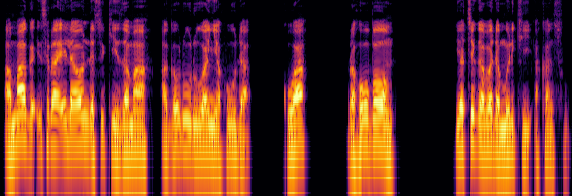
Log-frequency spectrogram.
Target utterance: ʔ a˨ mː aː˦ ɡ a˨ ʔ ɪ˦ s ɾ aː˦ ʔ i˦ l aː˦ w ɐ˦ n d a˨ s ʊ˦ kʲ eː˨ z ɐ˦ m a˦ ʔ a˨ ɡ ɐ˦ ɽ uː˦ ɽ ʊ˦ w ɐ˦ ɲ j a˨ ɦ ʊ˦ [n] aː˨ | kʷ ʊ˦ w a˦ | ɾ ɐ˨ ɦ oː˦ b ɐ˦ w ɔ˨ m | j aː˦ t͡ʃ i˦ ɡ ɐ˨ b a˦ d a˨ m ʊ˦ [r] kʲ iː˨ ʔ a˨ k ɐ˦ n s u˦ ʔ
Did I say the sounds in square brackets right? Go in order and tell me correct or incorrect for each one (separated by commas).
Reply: incorrect, incorrect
